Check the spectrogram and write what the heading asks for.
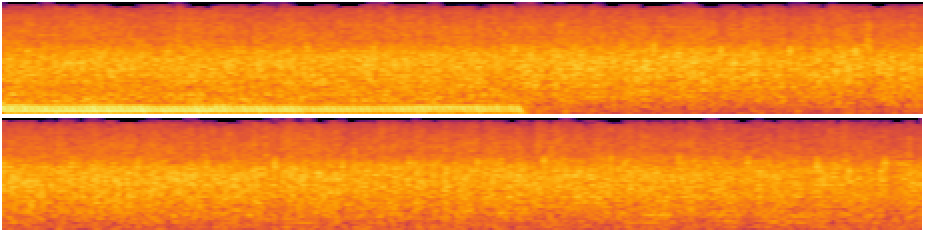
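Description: Audience applause, a dense steady patter of many hands clapping. A low held chord at the end of the music rings under it for the first two seconds, then stops.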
